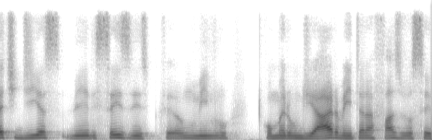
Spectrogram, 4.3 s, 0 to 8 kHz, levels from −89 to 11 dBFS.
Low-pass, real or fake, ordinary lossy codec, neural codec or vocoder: 7.2 kHz; fake; none; codec, 24 kHz, 0.9 kbps, WavTokenizer, large speech release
